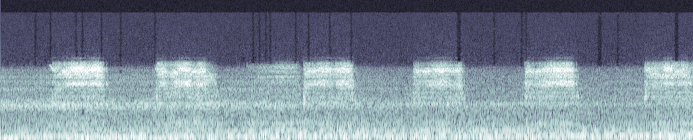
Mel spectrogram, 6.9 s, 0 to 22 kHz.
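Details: Owls at a nest late at night on March 19, 2016, as adults arrive with prey for the owlets. Six evenly repeated raspy hisses, each about half a second and roughly one per second, with a faint low hum.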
